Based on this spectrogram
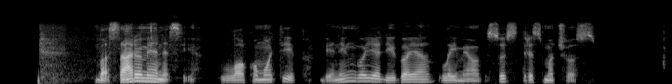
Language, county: Lithuanian, Kaunas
